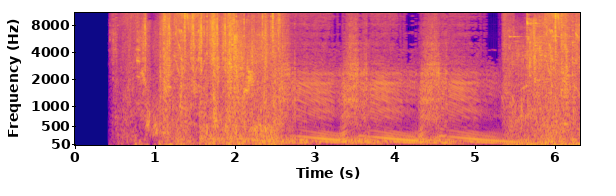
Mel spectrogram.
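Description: Cinematic logo-intro sound effects: heavy booms and crashing hits, with a low droning tone that slides down in pitch several times in quick succession through the middle.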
